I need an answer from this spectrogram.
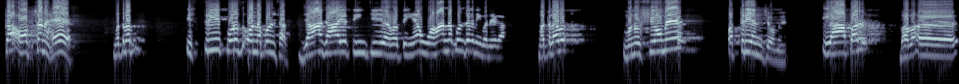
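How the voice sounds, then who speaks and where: A man's voice: very high-pitched, bright, forceful tone, highs cut off. A man teaching a class on religious scripture, patiently repeating key terms and checking that his listeners follow. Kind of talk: slow explanatory class on Jain scripture.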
